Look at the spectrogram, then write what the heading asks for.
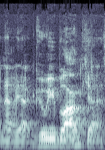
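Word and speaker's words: Gouais Blanc: interesting varieties out there, and I'm going to mispronounce this next grape variety. GUI Blanc. Thank you. Yeah. That's a talking point for them right now. Yeah. GUI Blanc.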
